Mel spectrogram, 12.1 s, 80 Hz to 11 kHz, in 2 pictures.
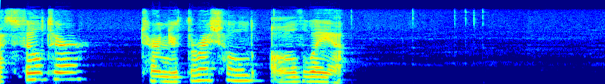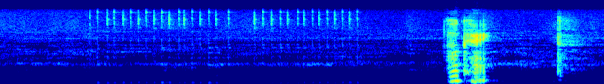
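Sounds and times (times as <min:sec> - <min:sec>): rapid computer mouse clicks: 0:03.4 - 0:05.0, 0:06.9 - 0:09.7.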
